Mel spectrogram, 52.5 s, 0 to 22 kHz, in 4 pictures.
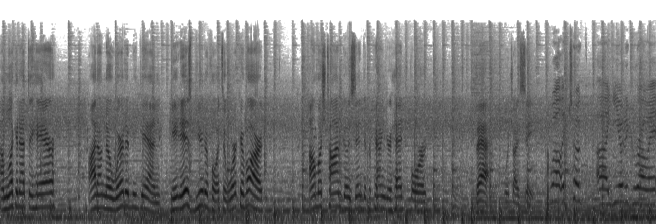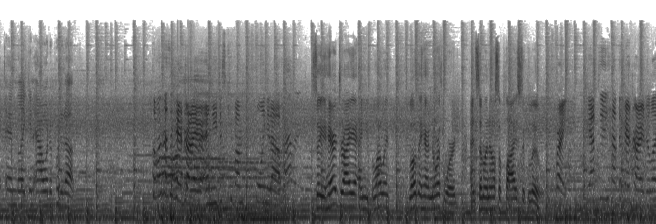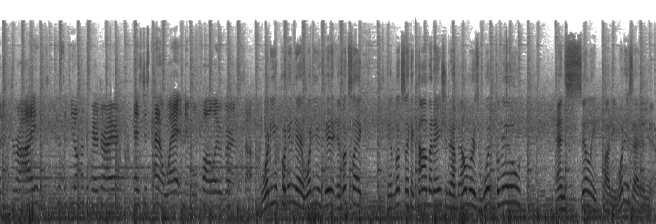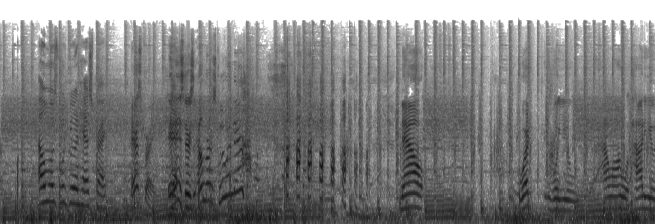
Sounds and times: Music: 0.0s - 52.4s
Speech: 16.2s - 33.4s, 37.4s - 39.4s, 41.3s - 44.4s, 47.4s - 47.8s, 49.7s - 52.4s.

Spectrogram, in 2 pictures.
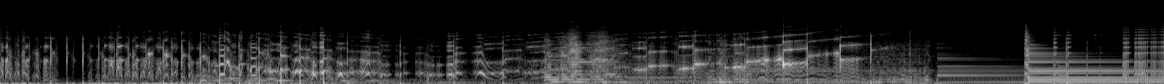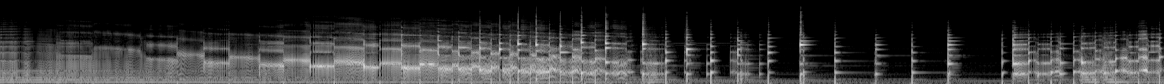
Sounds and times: Musical instrument: 10.3s - 23.2s
Cacophony: 11.2s - 19.8s.

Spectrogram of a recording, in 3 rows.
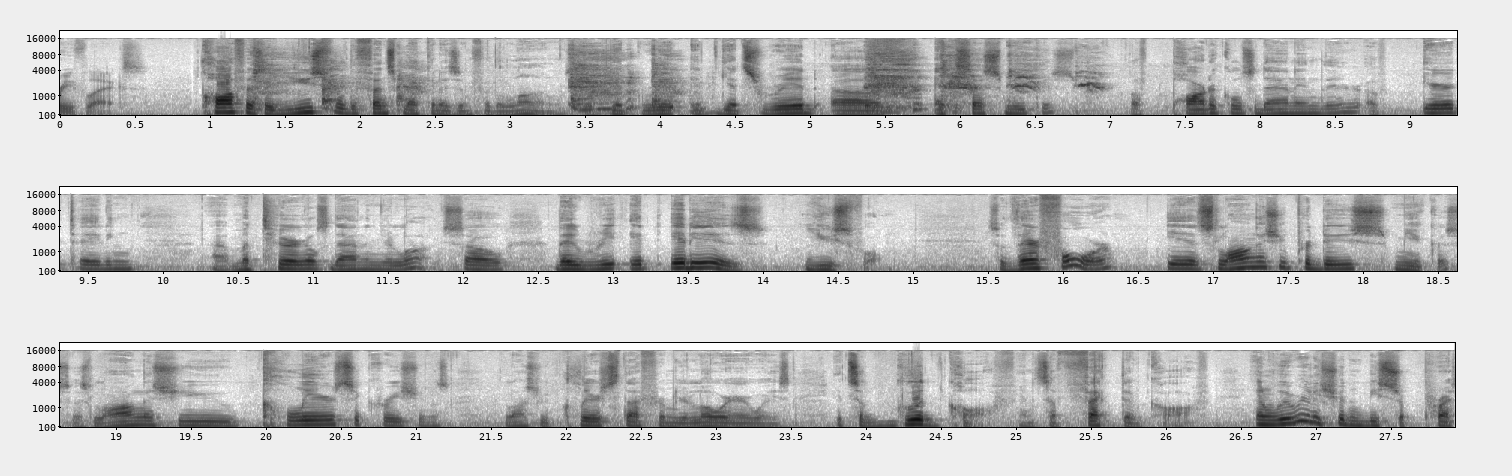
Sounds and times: Speech: 0.0s - 14.9s, 15.5s - 27.9s
Throat clearing: 1.3s - 2.6s, 3.4s - 4.4s, 5.4s - 7.1s.

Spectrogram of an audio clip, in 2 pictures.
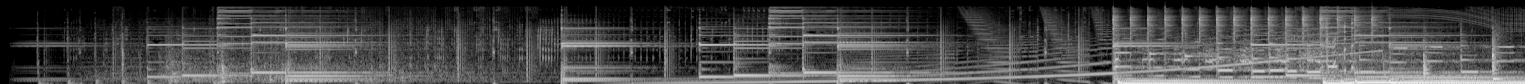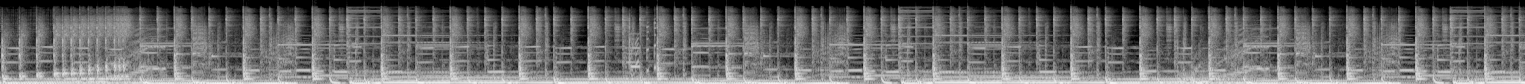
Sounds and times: Music: 0.1s - 30.5s.

